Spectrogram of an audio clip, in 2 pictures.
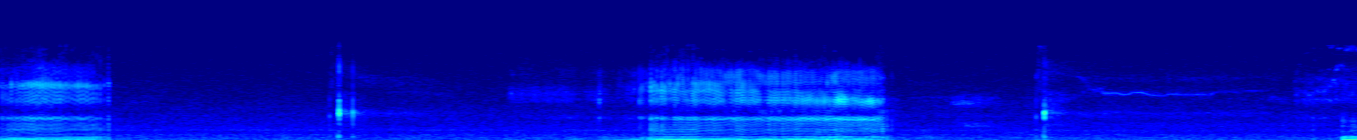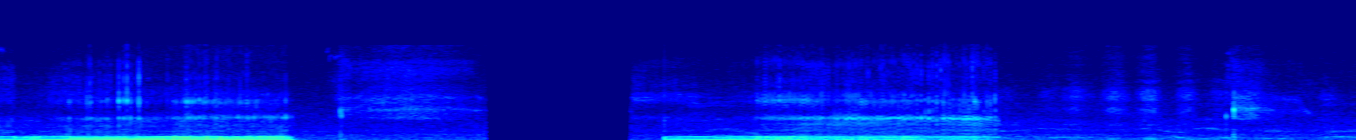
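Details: Sleeping house cat, whose snores are likened to a man's, produces loud rattling snores at intervals of several seconds, some with a wavering vibrating tone, separated by soft breathing and a short silent gap.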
